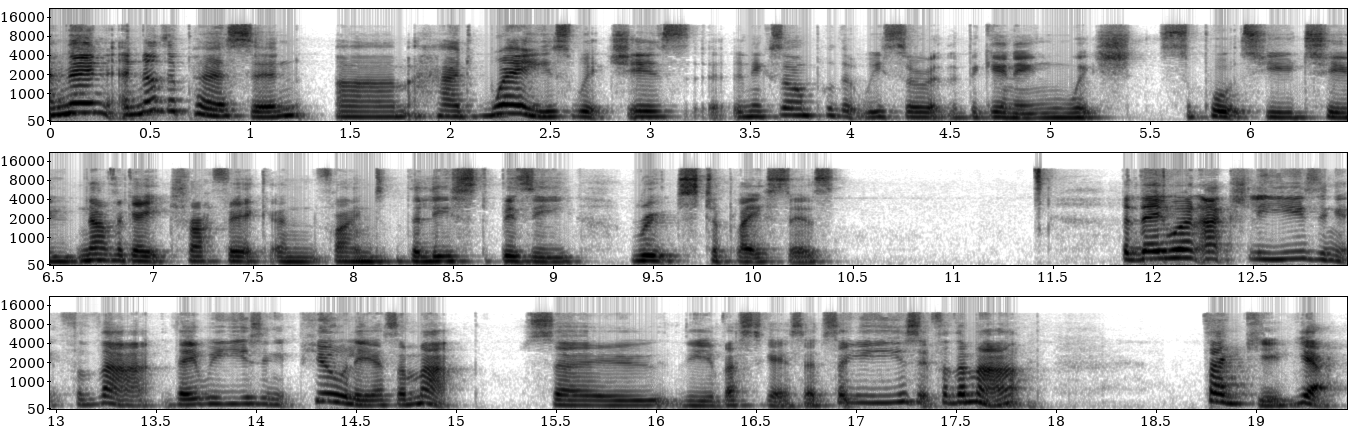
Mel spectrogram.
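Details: Adult woman speaking; normal speech.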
